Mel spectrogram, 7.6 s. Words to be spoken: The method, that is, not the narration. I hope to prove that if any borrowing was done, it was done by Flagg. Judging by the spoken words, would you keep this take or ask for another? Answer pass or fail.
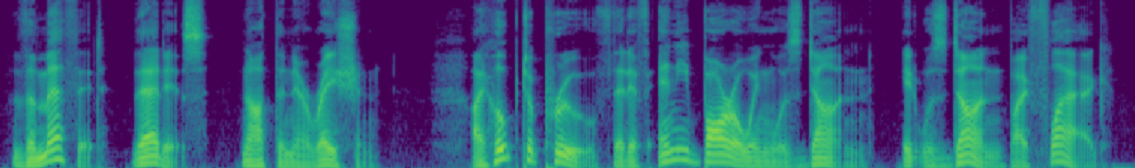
pass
